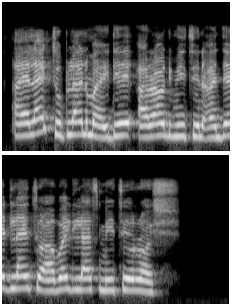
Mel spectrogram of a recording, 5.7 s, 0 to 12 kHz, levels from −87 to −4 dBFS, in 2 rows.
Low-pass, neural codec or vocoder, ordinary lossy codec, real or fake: 7.2 kHz; codec, 16 kHz, 16 kbps, FreqCodec, smaller model; none; fake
